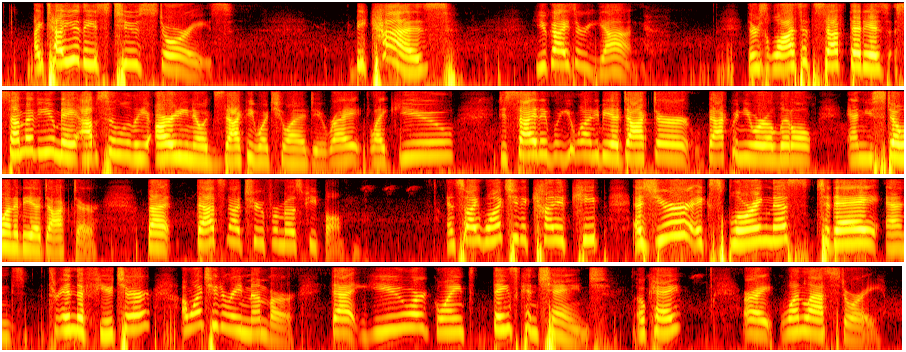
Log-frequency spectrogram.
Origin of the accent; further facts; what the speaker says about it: California, United States; I grew up in California, and I moved after fifth grade.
